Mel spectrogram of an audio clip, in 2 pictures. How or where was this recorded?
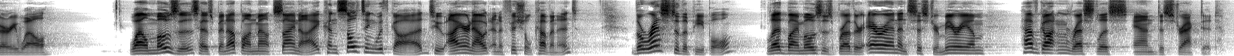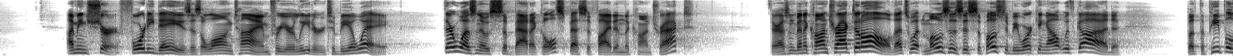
large echoing room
